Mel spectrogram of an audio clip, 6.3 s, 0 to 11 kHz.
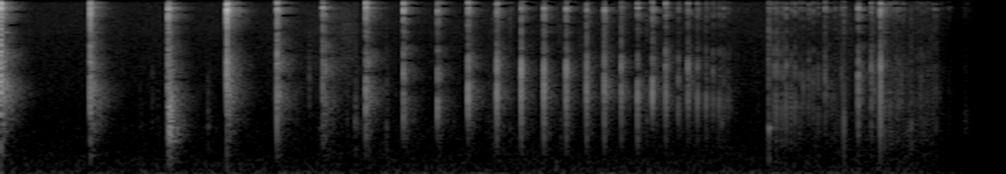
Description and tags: Balle Ping-Pong 2
Ping Pong Ball
Pong, Ping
